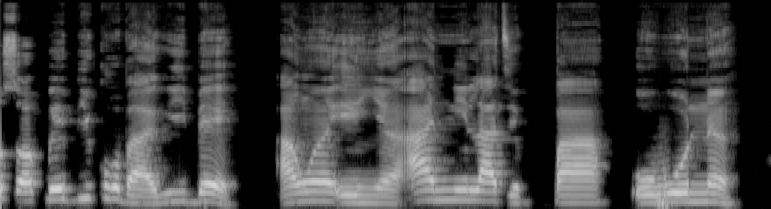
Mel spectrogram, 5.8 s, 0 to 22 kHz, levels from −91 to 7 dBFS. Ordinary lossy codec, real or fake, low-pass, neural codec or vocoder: none; real; none; none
